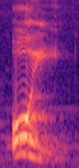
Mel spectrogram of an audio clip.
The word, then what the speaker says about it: ঐ: letter A the next letter is oi it is pronounced as oi in the English word oink there is no Matra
